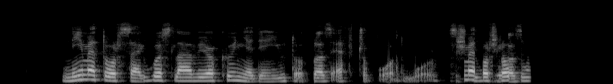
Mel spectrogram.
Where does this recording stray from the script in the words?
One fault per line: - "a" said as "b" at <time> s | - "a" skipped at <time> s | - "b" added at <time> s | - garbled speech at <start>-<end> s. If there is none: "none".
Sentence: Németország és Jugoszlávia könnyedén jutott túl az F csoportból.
- "és" skipped at 1.5 s
- "túl" skipped at 3.1 s
- garbled speech at 4.5-5.3 s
